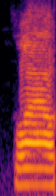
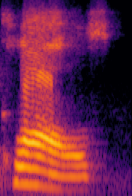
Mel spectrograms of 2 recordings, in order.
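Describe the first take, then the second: First: The name is said with a German pronunciation. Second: The name is said with an American pronunciation. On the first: "the German pronunciation" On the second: "the American pronunciation"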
